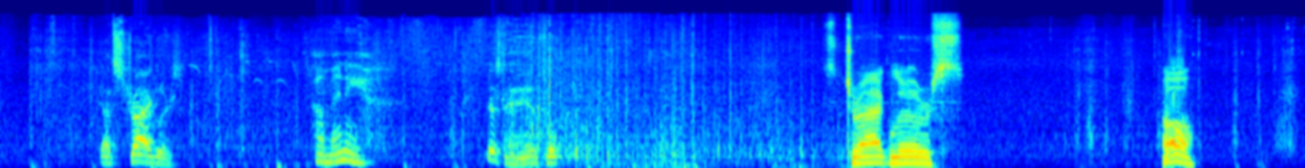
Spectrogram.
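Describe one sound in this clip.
A man talks in short bursts close to a microphone.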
